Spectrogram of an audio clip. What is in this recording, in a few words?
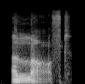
"aloft", British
